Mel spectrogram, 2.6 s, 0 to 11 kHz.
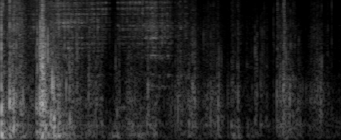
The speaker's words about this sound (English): With a thunderous war cry, Mr. Mythology dives at the frozen Korax and smashes the creature with his electric sword. The Korax shatters into 1,000 glistening pieces.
